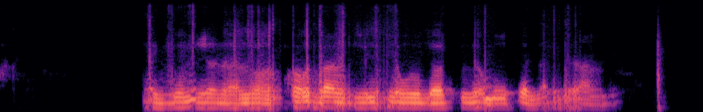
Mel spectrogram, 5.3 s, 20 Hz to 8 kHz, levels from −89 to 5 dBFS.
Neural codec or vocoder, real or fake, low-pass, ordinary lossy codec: codec, 16 kHz in and 24 kHz out, 0.6 kbps, FireRedTTS-2 codec; fake; 7.2 kHz; Opus, 24 kbps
